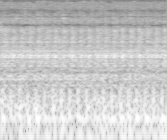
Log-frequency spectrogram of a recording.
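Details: Honda engine on a John Deere reel mower, started on choke after a wing nut was removed from the starter. Steady, even low putter with no misses or knocks; a smooth, healthy idle before it shuts off.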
